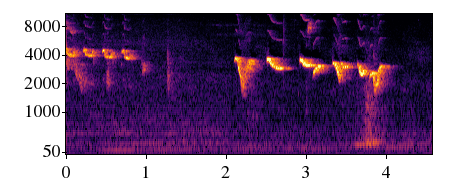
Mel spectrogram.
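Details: Common Nightingale singing in 2019, loud, clear phrases: a quick run of repeated high notes, a pause, then a series of rich, swooping downslurred whistles.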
